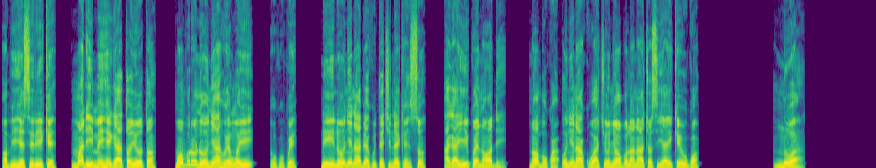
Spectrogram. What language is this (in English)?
Igbo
